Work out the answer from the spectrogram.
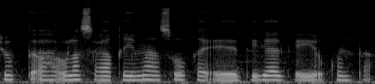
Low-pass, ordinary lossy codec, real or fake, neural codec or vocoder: none; none; real; none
